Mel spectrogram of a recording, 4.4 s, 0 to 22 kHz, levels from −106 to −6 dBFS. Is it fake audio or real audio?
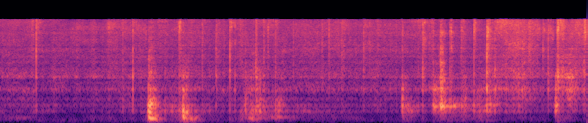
fake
